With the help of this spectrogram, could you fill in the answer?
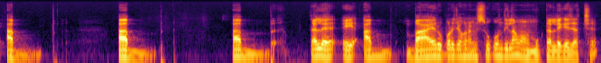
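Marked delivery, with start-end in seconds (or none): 0.1-3.6 আব with closed lips that spring open; qalqala demo. Shown as a demonstration. Teacher demonstrates qalqala on আব for students. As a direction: bounce the ব in আব off the lips. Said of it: "আরেকটা example".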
